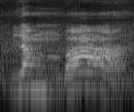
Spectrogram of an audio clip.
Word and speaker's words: लंबा: हमको पढ़ना पड़ जाए लंबा लंबा जब हम लंबा बोलेंगे तो वहां प हम इसका उच्चारण मा के रूप में करें जैसे हमने बोला लंबा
